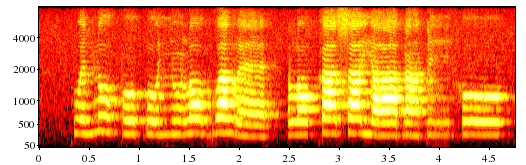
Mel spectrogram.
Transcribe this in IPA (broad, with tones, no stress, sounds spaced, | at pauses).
kʷ ɛ˨ n o˦˨ p o˨ ɓ o˨ ɲ ũ˨ l ɔ˦˨ ɡʷ a˦ β ɛ˨ | l ɔ˨ k a˦ s a˦ j aː˨ ɗ ã˨ ɗ iː˨ h oː˦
